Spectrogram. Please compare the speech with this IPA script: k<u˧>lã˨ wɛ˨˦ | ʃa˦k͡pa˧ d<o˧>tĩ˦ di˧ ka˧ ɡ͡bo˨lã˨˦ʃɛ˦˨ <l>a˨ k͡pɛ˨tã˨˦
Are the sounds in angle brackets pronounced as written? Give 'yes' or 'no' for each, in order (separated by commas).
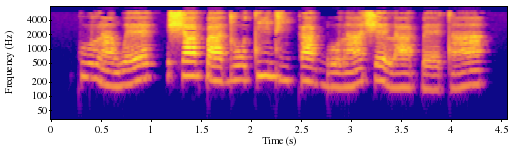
yes, yes, yes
